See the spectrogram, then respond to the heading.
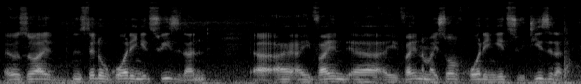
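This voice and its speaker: Ugandan male educational presenter, emphatic and halting delivery, mid-pitched voice, some background noise. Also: steady tone, a little mellow. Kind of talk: informal educational presentation to camera.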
